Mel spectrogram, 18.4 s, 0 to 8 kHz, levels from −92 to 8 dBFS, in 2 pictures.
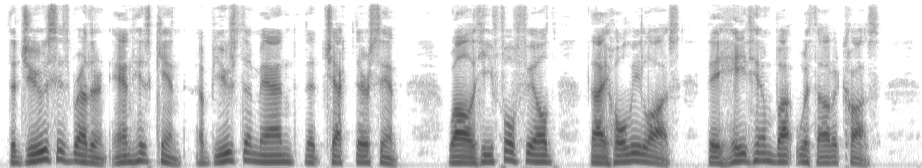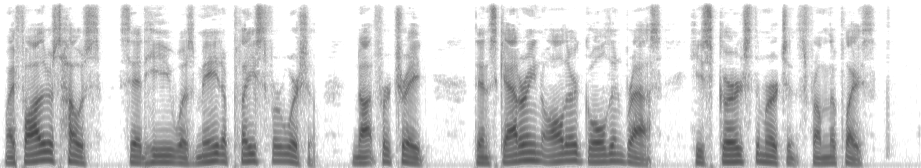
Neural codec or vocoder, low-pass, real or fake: none; 7.2 kHz; real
